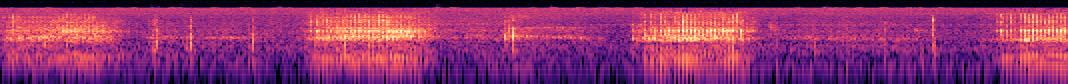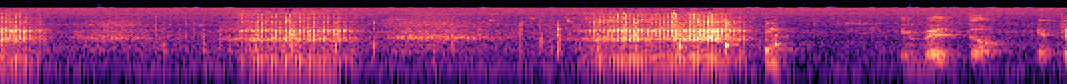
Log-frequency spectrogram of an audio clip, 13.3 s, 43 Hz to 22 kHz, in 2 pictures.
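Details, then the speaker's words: Loud rasping snores from a roommate, recurring about every two seconds (roughly 28 a minute), with quieter breaths between; heavy snoring recorded as proof that he snores. "esta es la prueba que tú veas que tú roncas duro con cojones, brother."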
